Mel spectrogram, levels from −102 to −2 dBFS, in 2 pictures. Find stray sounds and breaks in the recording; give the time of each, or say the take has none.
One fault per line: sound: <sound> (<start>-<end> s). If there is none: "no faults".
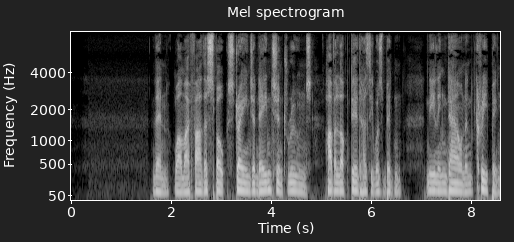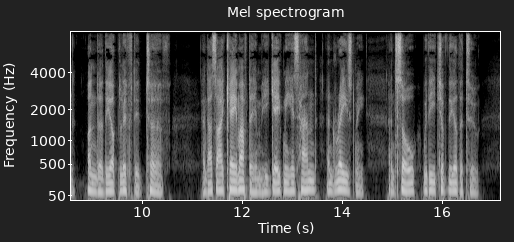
no faults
